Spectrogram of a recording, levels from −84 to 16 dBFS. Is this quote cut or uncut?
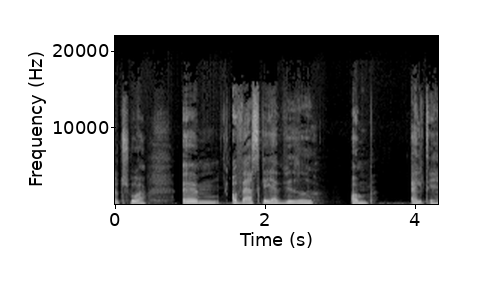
uncut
